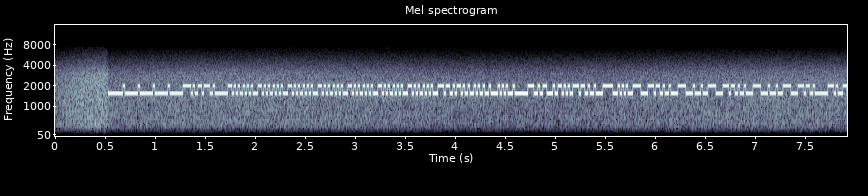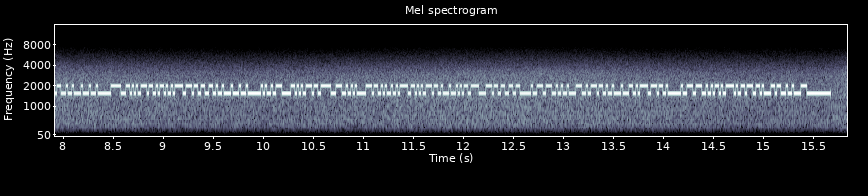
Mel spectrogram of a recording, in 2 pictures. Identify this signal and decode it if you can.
RTTY (50 baud, 450 Hz shift), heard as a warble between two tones, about 1750 Hz centre, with radio static. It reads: RYRYRYRYRYRYRY DJ6NCR 569 919 919 HL1TR DE I1FMR TNX FER QSO IVAN, 73 AND GL.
